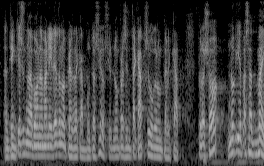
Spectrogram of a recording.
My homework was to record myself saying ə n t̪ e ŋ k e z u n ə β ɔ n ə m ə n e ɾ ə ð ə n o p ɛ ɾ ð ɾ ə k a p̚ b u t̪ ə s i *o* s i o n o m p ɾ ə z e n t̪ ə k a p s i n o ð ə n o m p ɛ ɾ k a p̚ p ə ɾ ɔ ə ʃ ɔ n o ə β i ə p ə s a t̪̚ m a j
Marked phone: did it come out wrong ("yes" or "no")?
no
